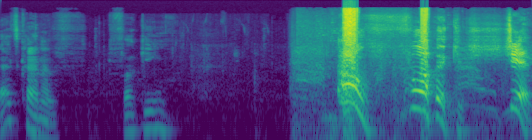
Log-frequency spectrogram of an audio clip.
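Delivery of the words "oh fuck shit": high, loud, furious swearing outburst. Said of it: "I'm getting angry".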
